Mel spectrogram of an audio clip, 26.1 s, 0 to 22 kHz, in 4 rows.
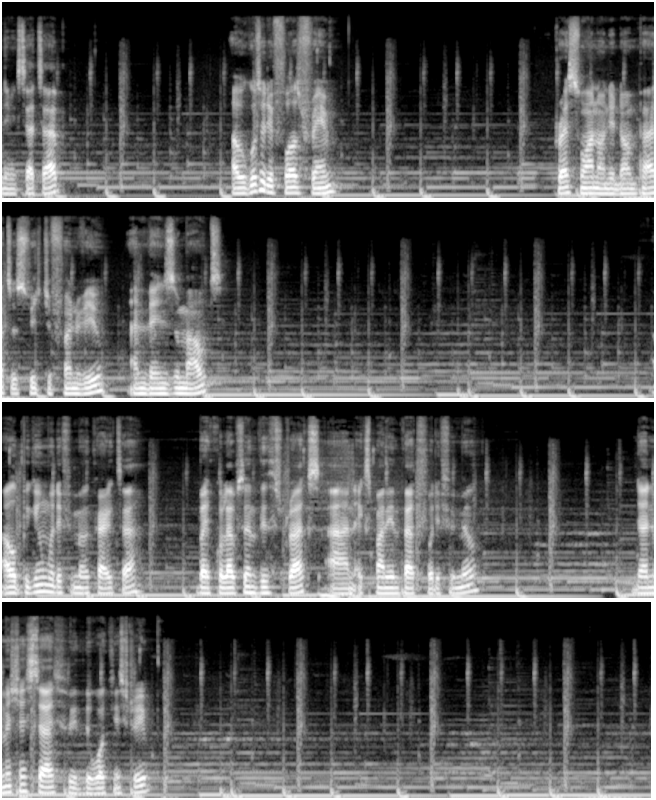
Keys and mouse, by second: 3.0 click, 6.1 KP_1, 10.4 space, 11.1 space, 13.1 click, 16.0 click, 21.0 click, 21.2 space, 24.7 space, 25.7 space.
